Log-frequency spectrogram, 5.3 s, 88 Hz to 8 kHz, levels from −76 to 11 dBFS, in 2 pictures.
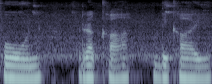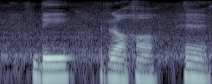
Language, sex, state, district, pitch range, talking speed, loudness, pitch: Hindi, male, Haryana, Rohtak, 115-125 Hz, 70 wpm, -18 LUFS, 120 Hz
